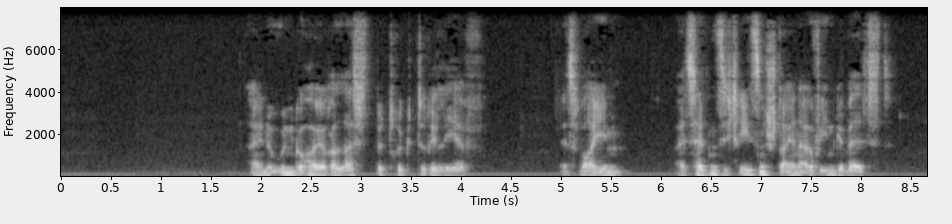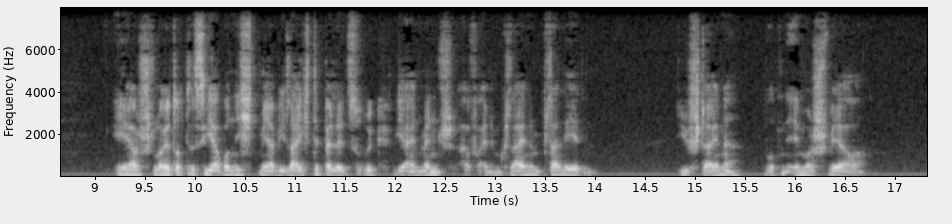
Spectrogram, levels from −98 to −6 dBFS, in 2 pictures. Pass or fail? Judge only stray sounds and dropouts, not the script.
pass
